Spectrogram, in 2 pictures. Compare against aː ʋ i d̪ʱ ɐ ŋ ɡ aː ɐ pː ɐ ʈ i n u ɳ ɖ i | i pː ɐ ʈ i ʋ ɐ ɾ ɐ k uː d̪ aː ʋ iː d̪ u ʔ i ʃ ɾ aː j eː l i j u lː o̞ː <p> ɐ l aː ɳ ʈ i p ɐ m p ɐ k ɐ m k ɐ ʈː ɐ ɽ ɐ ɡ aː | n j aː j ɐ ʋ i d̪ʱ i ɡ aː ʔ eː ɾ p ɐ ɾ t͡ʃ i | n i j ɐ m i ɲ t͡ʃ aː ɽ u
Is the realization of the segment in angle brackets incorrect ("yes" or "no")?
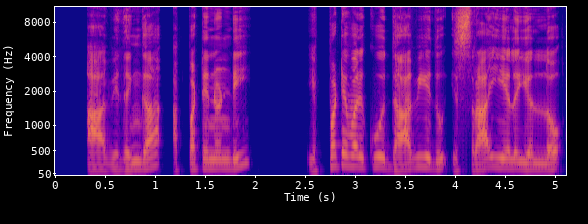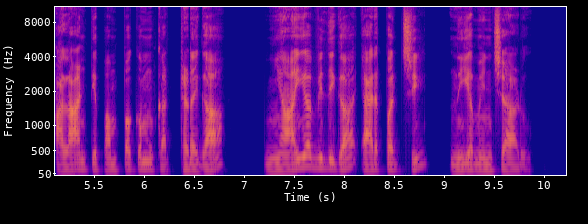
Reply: yes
